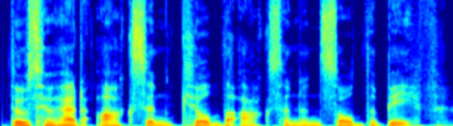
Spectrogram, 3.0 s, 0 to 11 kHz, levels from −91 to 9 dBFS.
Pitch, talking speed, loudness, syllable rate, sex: 95 Hz, 220 wpm, -22 LUFS, 5.4 syllables/s, male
